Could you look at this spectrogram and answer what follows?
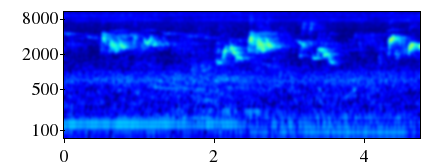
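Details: Red-whiskered bulbul decoy singing inside a trap set for wild bulbuls: scattered short, whistled warbling phrases spaced across several seconds, over a low hum.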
